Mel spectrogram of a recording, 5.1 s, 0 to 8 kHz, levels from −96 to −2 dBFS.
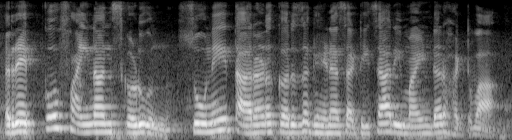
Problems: constant background noise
